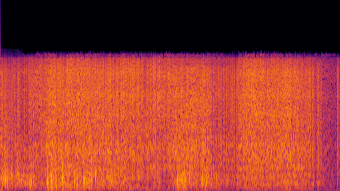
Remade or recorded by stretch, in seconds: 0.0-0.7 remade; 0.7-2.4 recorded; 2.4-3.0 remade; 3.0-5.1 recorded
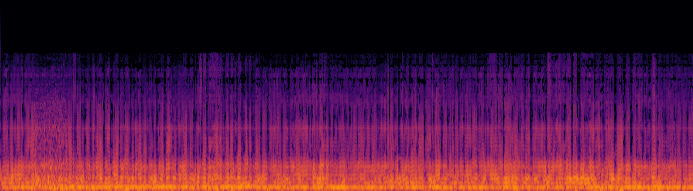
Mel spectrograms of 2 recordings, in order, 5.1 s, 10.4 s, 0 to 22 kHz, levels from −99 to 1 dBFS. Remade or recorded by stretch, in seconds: 0.0-0.5 remade; 0.5-1.0 recorded; 1.0-10.4 remade

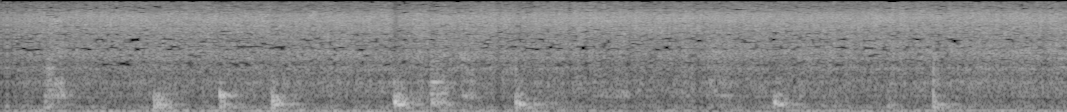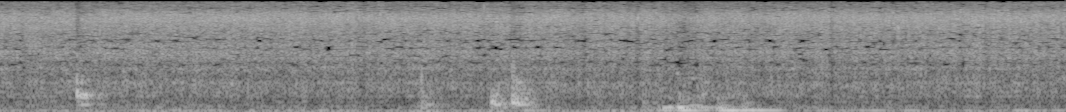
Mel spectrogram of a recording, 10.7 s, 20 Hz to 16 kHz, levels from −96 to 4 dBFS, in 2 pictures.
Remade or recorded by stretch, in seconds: 0.0-1.0 recorded; 1.0-1.6 remade; 1.6-5.5 recorded; 5.5-6.6 remade; 6.6-10.7 recorded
